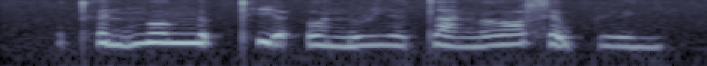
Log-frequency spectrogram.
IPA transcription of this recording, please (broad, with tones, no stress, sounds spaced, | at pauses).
t̪ʰ ə̰˧˨ n ŋ o˧ ŋ ə˨˩ p̚ t̪ʰ ḭ˧˨ ə̯ ʔ o˧˩ n v i̤˨˩ ə̯ t̪ a˧˩ ŋ ɣ ɔ˨˦ s ə̰˧˨ w k ɨ̤˨˩ j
